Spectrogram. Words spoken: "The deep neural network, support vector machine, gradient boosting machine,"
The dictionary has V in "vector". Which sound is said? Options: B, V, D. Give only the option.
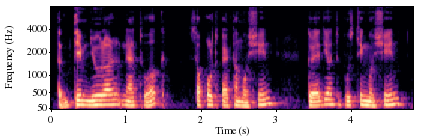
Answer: B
